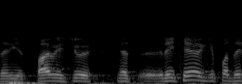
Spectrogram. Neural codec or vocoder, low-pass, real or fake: none; 3.6 kHz; real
